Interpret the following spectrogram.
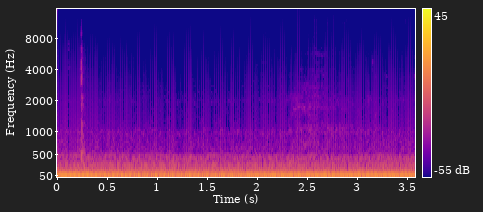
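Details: A steady low engine rumble from an idling vehicle fills the recording, with a brief click near the start and no animal voices.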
